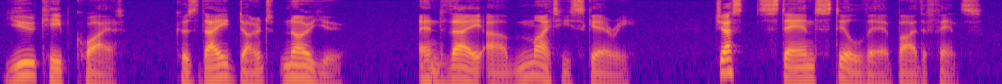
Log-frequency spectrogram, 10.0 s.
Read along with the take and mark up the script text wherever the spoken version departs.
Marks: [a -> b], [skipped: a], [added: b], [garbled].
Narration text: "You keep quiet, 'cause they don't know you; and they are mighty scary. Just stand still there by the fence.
"You keep quiet, 'cause they don't know you; and they are mighty scary. Just stand still there by the fence.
